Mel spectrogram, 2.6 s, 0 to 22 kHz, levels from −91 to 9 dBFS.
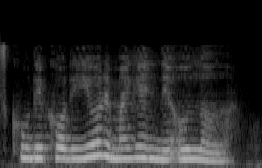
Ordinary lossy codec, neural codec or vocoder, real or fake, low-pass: none; codec, 16 kHz, 0.4 kbps, LongCat-Audio-Codec; fake; 7.2 kHz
